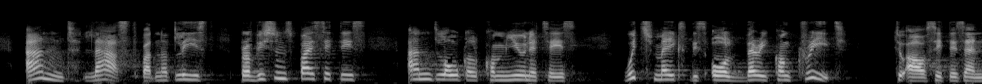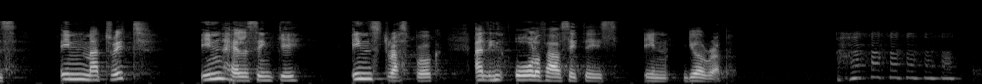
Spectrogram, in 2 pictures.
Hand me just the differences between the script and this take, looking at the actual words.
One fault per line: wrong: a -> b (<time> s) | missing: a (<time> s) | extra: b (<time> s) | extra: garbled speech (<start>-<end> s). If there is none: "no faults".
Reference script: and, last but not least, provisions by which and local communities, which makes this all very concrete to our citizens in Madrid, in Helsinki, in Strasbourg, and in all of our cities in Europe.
wrong: which -> cities (3.1 s)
